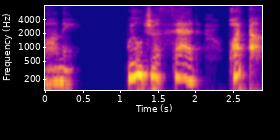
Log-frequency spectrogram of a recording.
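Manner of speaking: put-on whispered, little-kid voice. Retelling a three-year-old daughter telling on her brother: imitating a child whispering. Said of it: "she whispers to me".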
